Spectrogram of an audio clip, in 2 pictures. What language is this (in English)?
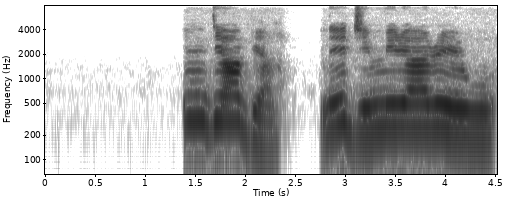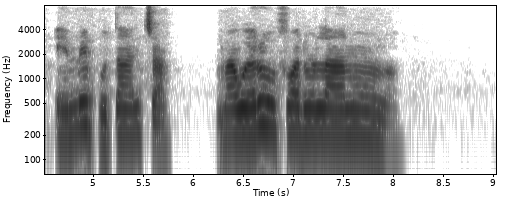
Igbo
